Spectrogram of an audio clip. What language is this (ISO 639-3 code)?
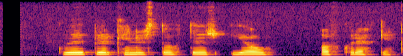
isl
